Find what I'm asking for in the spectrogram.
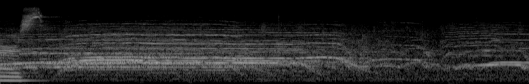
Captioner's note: audience cheers and applauds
